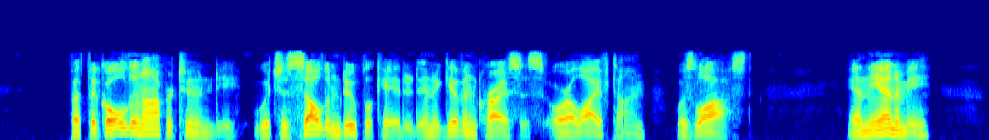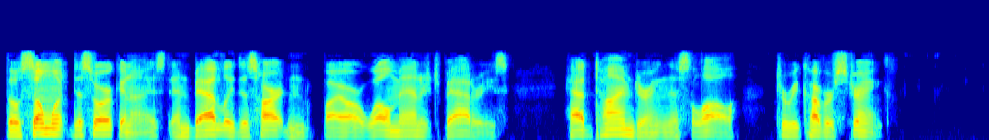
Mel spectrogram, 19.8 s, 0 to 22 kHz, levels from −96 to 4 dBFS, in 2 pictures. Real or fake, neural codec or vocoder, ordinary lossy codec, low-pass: real; none; MP3, 32 kbps; 5.4 kHz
